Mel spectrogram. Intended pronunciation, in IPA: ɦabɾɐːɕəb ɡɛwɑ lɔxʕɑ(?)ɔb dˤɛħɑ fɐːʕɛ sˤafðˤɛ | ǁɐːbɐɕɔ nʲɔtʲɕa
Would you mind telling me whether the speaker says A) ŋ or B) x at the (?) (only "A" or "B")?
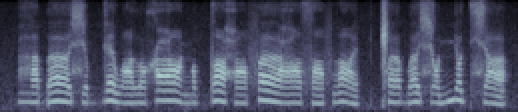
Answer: A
